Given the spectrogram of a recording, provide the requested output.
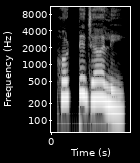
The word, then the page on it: ಹೊಟ್ಟೆಜಾಲಿ: hoṭṭe jāli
